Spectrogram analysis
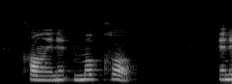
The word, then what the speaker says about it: moko: a K calling it moko and it is almost identical in pronunciation as in meaning with the Hawaiian name both the Hawaiians and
